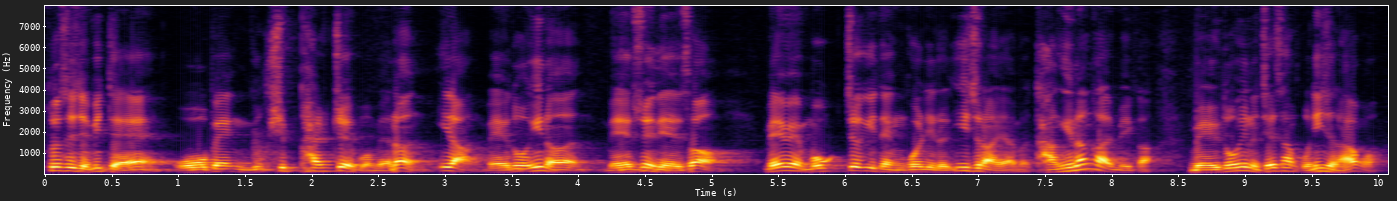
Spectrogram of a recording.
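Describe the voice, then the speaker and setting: A man with a Gyeongsang accent lectures on law in a plain, chatty classroom manner. His pitch swings widely as he throws rhetorical questions at the class and checks that they follow. His delivery is blunt and colloquial. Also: sing-song, brisk, few pauses, darkish tone. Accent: Gyeongsang Korean.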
